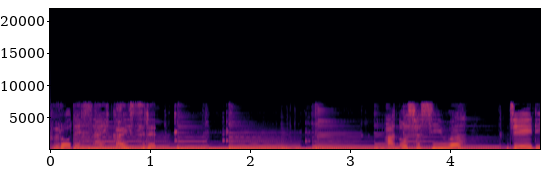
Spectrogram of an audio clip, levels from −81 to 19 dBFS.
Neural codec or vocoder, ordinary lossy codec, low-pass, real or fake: none; none; 7.2 kHz; real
